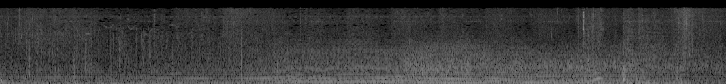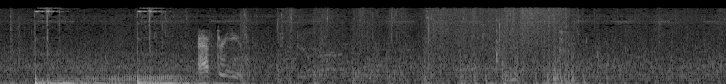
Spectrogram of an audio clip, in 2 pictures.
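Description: Footsteps crunch over dry ground and grass.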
